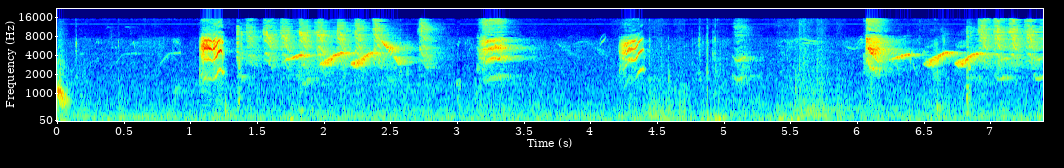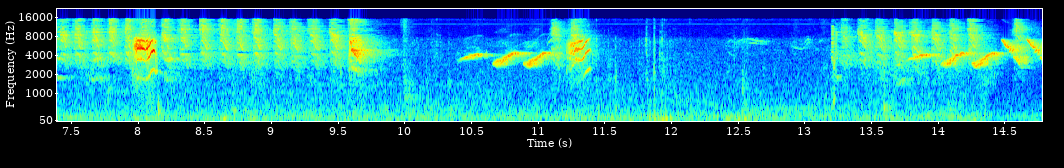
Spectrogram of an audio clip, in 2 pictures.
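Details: Double-collared seedeater singing the 'tui tui zel zel' pattern alongside female calls, edited to stimulate seedeaters: four bursts of very high, fast trilled phrases with falling slurred notes, separated by short pauses.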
